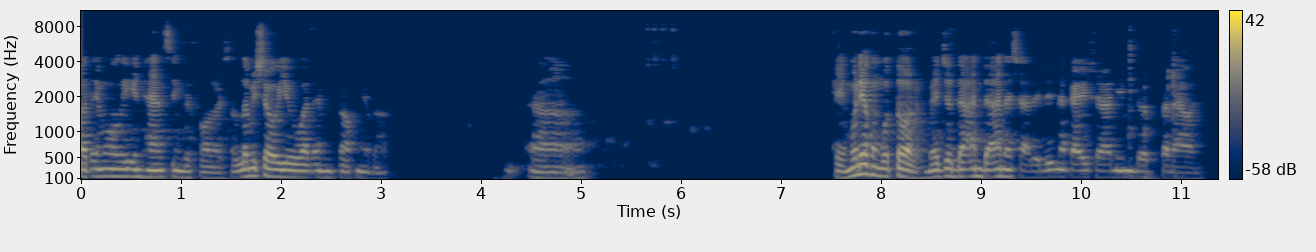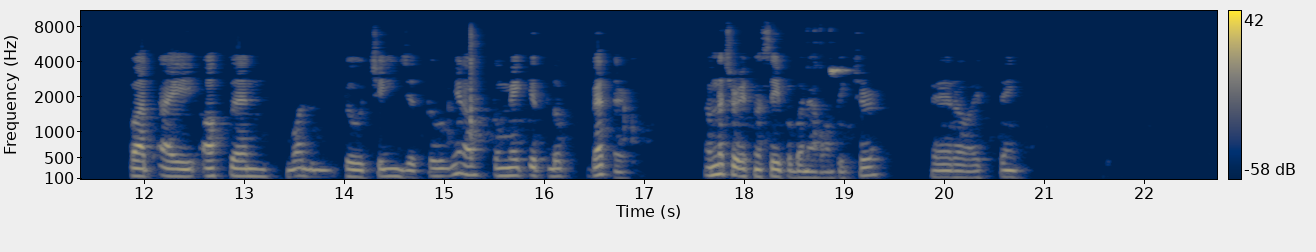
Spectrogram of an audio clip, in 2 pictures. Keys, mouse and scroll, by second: 1.0 shift+click, 2.2 shift+click, 5.6 shift+click, 5.7 shift+click, 13.8 Escape, 18.7 click.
